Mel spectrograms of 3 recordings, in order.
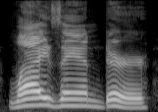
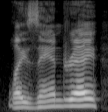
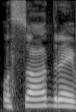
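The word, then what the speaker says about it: Lysandre: Lzand but it's not it's Lzander. Lzandre. It's then it's not Dur. It's Dre. D R E. So it's Lzander. So that's what I heard in the anime. So that's what I I pronounce. Well, that's I've been saying it Landre because I've been trying to speak French, but it's Lzander. I don't know.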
